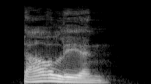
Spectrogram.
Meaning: loan
- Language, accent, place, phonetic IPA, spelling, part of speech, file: German, Germany, Berlin, [ˈdaʁˌleːən], Darlehen, noun, De-Darlehen.ogg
